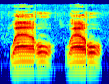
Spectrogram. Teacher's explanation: di sini huruf ro berharakat fathah ya sudah kita bahas kemarin huruf ro yang berharakat fathah ya takhim dibaca tebal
